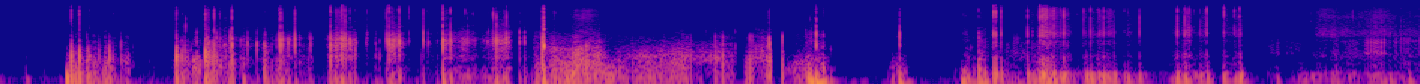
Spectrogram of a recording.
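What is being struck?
Foam microphone windscreen.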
